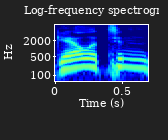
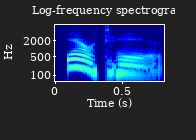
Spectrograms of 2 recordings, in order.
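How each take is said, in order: First: It is said in a plain, neutral accent. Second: It is said with a Southern twang.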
